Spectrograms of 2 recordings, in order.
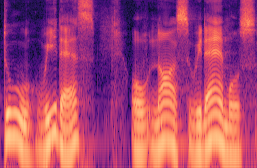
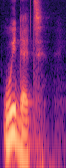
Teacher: tu vides ou nós videmos, as duas com um é longo, mas na terceira pessoa do singular nós temos videt, e esse é curto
